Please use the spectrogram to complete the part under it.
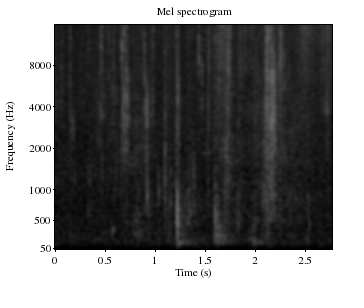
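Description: A plastic bottle crinkles and clunks down close by.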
